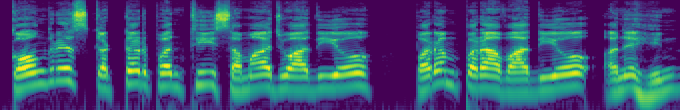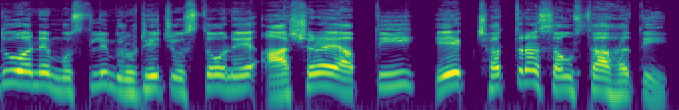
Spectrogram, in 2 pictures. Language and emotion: Gujarati, neutral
